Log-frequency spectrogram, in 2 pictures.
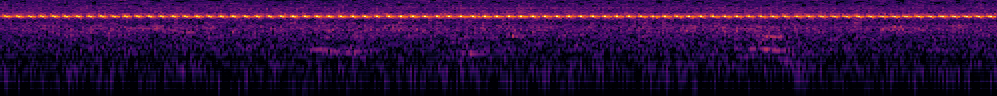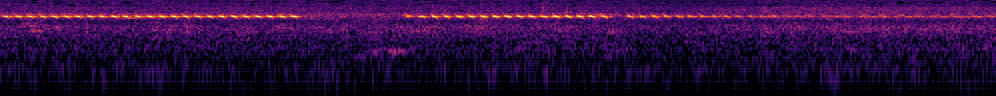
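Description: A steady, high-pitched insect trill, pulsing rapidly, that drops out briefly about six and a half seconds in and again at about eight seconds.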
